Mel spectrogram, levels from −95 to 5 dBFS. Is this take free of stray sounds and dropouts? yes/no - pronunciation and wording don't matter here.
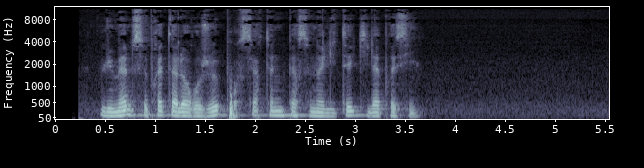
yes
